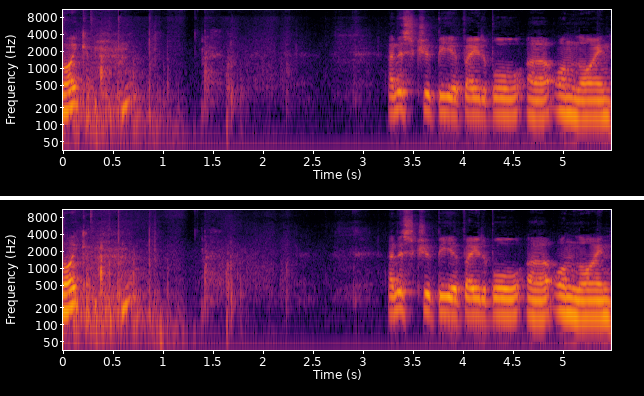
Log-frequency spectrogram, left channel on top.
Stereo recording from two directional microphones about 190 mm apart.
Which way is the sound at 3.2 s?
20° right (ahead or behind).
